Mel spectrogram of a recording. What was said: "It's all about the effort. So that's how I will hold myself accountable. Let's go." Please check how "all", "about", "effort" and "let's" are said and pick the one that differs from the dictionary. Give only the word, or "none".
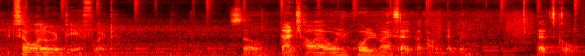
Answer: about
